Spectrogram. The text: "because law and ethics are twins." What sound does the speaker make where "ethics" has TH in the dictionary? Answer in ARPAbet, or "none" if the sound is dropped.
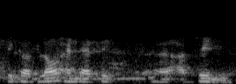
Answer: S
